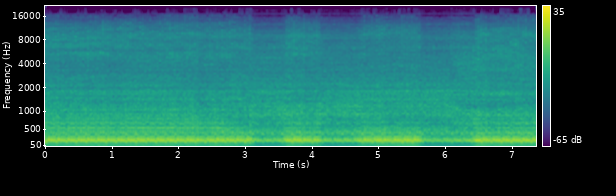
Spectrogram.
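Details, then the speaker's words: 2015 Ford Focus at idle, heard from underneath: raspy puffing hiss over the engine, fading and returning every second or so; exhaust leaking at a flex pipe that was probably welded before, which needs replacing. "you hear the difference in the tone of the exhaust leak? Kind of gone, and that was back."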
